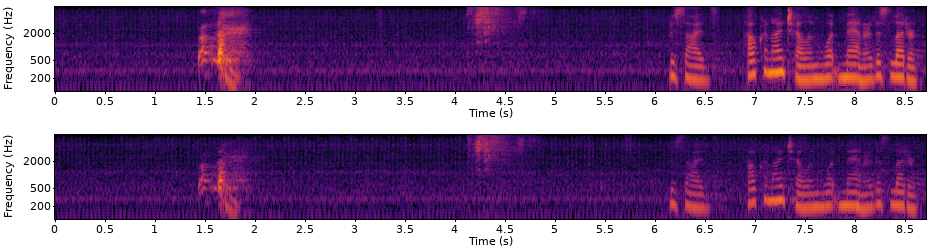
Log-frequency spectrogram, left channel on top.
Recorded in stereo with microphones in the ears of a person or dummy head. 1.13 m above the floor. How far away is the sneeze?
About 0.5 m.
